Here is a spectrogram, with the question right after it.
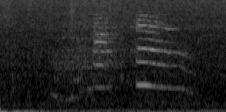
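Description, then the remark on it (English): A cat lets out two short meows, the second longer with a falling pitch, over a low background hum with no talking. “Even our cat is distressed about this, folks. Our cat doesn't vocalize very often.”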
